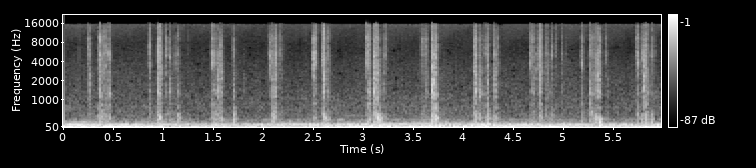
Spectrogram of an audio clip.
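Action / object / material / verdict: tap / resin drills on a diamond painting canvas board / resin / none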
